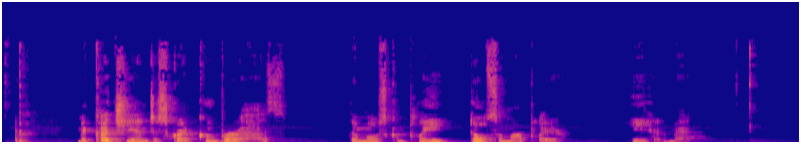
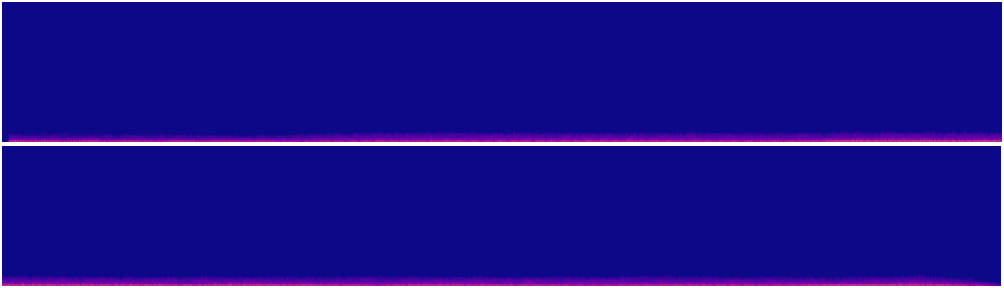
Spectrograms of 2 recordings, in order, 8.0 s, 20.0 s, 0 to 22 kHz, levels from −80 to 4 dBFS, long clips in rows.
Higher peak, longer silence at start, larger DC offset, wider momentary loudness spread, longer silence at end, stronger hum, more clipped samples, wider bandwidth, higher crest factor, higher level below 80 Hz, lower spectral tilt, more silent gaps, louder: first, -4 dBFS vs -32 dBFS; about the same, 0.15 s vs 0.05 s; neither; first, 21 LU vs 7 LU; first, 0.5 s vs 0 s; neither; neither; first, 16 kHz vs 4.4 kHz; first, 26 dB vs 14 dB; second, -58 dBFS vs -48 dBFS; second, -4 dB/octave vs -11 dB/octave; neither; first, -28 LUFS vs -48 LUFS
